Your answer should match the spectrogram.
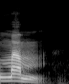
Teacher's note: Jangan dibaca man, tapi mam. Masuk ke huruf mim. · jadi bunyi tanwin ini dimasukkan ke huruf mim. Maka dibaca ayyamam. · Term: idgham bi gunnah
